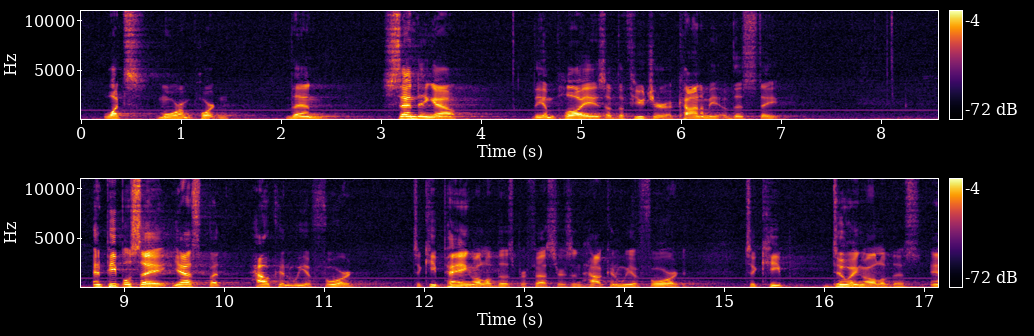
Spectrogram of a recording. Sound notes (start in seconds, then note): none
